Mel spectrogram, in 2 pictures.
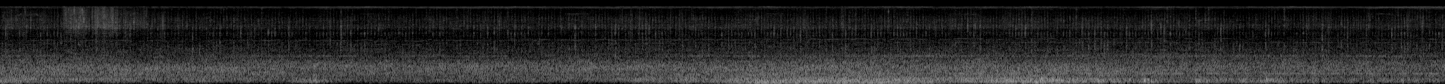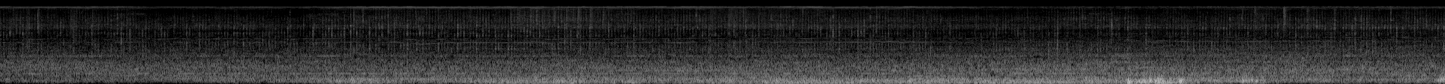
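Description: A boat's engine running steadily while under way on the river, with a low rumble that swells and fades several times.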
